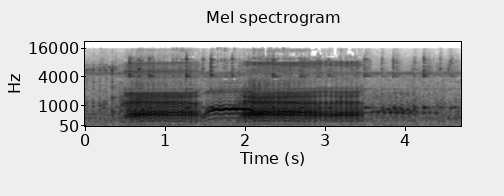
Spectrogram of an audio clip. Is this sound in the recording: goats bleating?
yes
